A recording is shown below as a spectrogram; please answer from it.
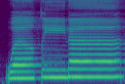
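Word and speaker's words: وقنا: ke posisi biasa wa waqi qnya tebal Q Q gak ada anginnya ya waqina Nah n Ayun lagi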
